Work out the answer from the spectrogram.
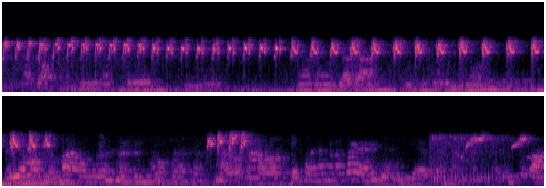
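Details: Home-bred lovebird giving a fast, evenly repeated series of sharp chirps, roughly two per second, then breaking into varied, warbling chatter with rising squeaks. A low murmur of voices runs underneath the whole time.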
